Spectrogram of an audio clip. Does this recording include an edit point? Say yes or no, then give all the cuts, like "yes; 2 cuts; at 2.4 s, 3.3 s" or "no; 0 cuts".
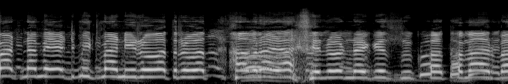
no; 0 cuts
